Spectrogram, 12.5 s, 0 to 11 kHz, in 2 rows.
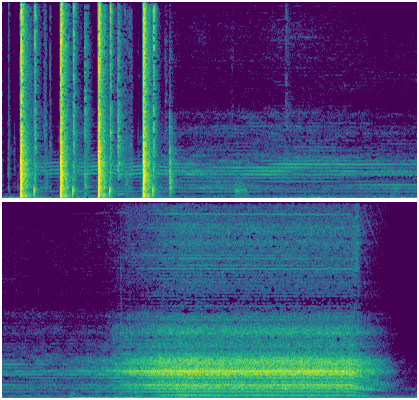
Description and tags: nail gun shooting 4 quick shots into open space, with motor left to idle.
